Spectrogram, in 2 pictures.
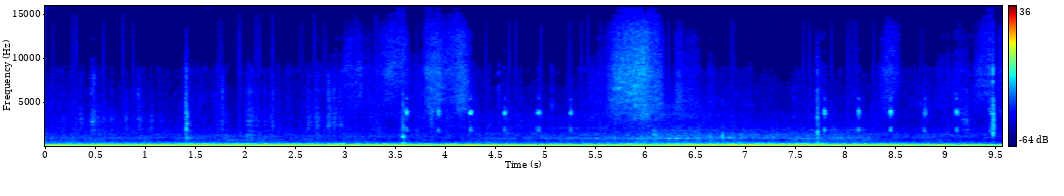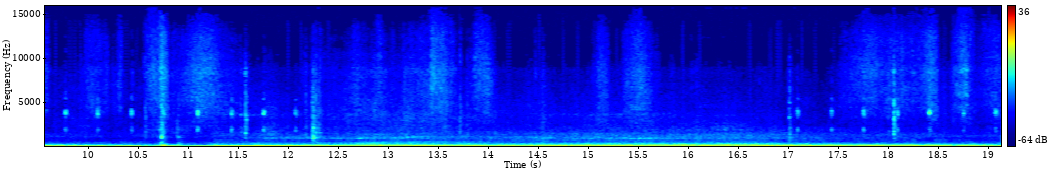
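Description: Inside the cabin of a Fiat 500 driving slowly over cobblestones: a steady low rumble of tyres and running gear, with light ticks at times.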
